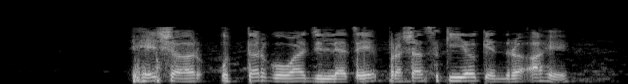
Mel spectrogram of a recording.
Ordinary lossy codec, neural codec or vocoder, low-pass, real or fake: MP3, 24 kbps; none; 7.2 kHz; real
